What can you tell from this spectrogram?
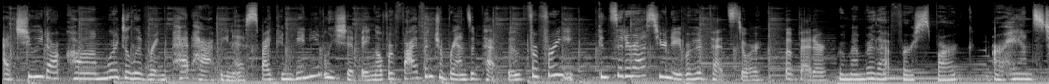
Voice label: Commercial VO, en-GB

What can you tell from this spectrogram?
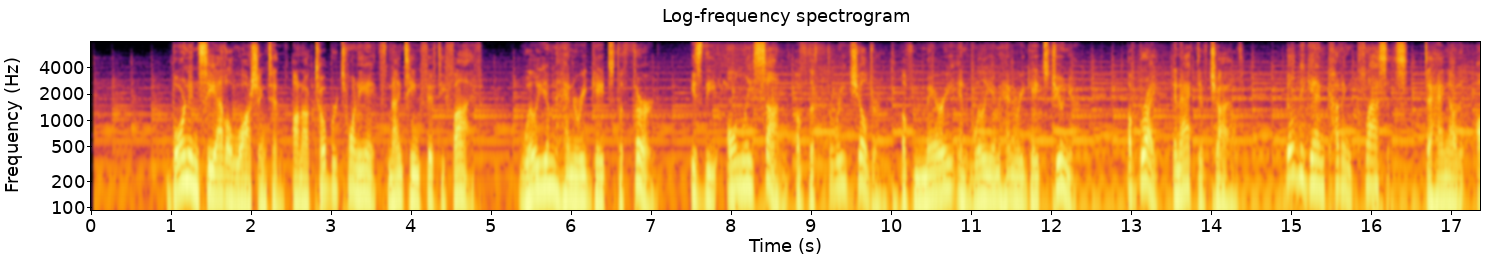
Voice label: Narration, standard us; english; commercial; corporate narration; documentary

